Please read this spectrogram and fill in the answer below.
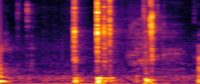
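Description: A few keystrokes on a computer keyboard: three separate sharp clicks spread over about a second, starting just under a second in.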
